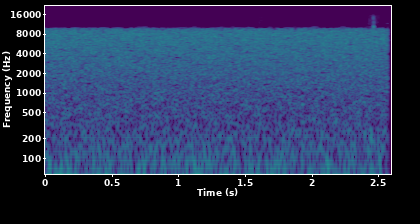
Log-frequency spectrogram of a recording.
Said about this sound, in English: Just as visible light varies from red at the lower energies up through yellow and blue, we can tilt this flat white noise to add emphasis to other sets of frequencies. If we accentuate the low end, for instance, we get pink noise.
